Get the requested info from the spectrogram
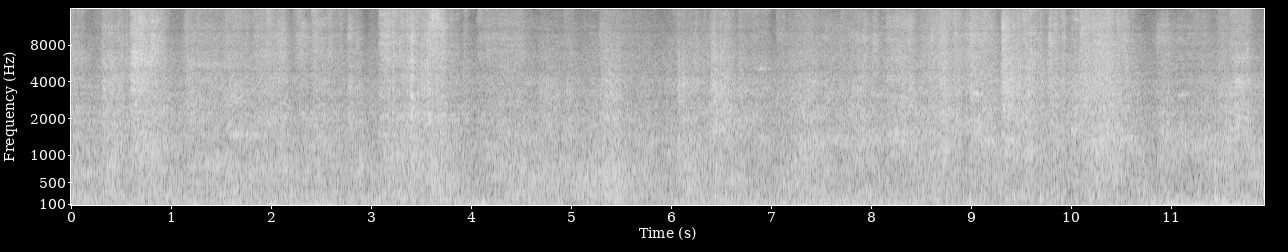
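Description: Double-stack intermodal freight train's well cars rolling past close by: a steady low rumble of steel wheels on rail, with scattered clanks and rattles from the cars.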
